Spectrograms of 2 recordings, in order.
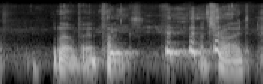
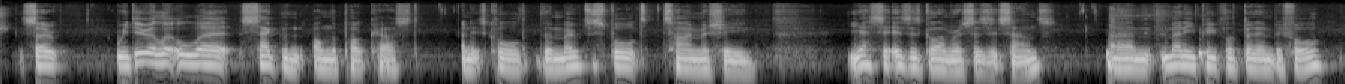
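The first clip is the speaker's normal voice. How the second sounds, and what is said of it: Deadpan delivery. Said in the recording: “Is that like a deadpan version of way of doing this”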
